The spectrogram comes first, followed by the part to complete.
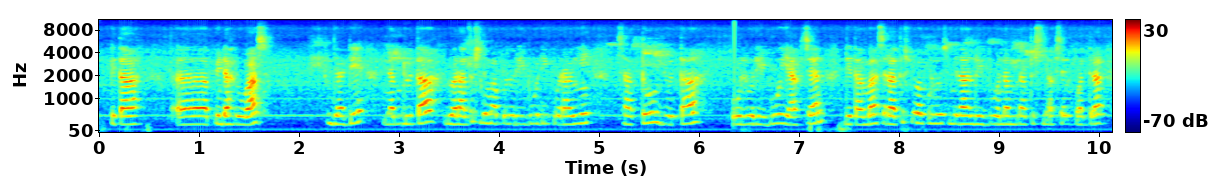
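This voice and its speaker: A young woman from Indonesia, a student presenter, reading out the steps of a math solution in a steady way with frequent "eh" fillers. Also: on the high side. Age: young adult. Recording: dull lo-fi recording with faint background noise.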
